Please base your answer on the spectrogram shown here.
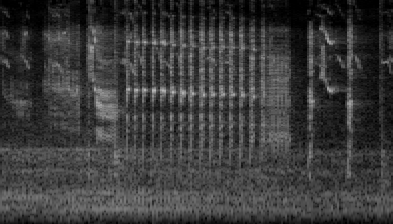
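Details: Myna at its nest while caring for young: a harsh squawk, then a rapid run of about a dozen grating, buzzy notes with thin high whistles mixed in, followed by a few scattered sharp calls over quiet background.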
